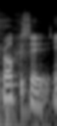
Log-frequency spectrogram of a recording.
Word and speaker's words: proxy: Så här uttalas det på amerikanska. Ja. Proxy. – Ja, Proxy. Inte Proxy som jag hade.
